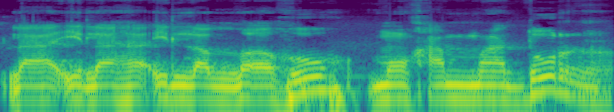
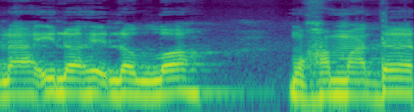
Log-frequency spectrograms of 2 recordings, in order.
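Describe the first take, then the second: First: The name ends with an 'ur' sound. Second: The name ends with an 'ar' sound. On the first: The speaker calls it right. "Jadi biar pas dengan nahunya" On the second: The speaker calls it wrong. "kadang-kadang membaca la ilaha illallah Muhammadar ... nggak elok juga"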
